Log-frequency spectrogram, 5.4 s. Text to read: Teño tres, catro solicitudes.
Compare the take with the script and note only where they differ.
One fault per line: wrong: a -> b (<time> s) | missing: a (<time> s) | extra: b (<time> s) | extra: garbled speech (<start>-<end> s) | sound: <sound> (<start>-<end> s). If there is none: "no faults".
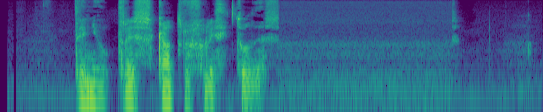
no faults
